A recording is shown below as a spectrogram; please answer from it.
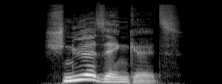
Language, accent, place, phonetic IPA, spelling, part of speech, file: German, Germany, Berlin, [ˈʃnyːɐ̯ˌsɛŋkl̩s], Schnürsenkels, noun, De-Schnürsenkels.ogg
- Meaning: genitive singular of Schnürsenkel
